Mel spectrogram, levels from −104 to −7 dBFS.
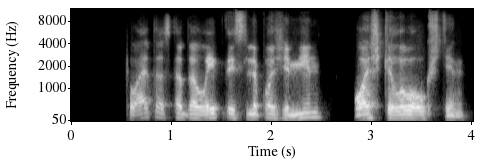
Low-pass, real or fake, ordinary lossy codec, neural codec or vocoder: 10.8 kHz; fake; Opus, 24 kbps; codec, 32 kHz, 1.9 kbps, SNAC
